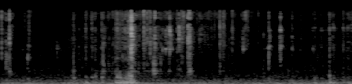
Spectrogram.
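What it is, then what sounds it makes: Bar soap being carved. A metal blade scrapes crumbly chips off a solid oval green-and-white bar of soap held in the hand. Soft, bright scraping and crisp little crackles run throughout at a quiet level, with a louder, fuller scrape burst near the two-second mark.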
